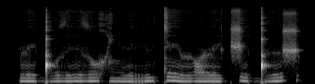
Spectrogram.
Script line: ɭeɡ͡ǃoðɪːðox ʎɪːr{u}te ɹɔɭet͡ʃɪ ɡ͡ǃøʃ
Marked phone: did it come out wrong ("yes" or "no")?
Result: yes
